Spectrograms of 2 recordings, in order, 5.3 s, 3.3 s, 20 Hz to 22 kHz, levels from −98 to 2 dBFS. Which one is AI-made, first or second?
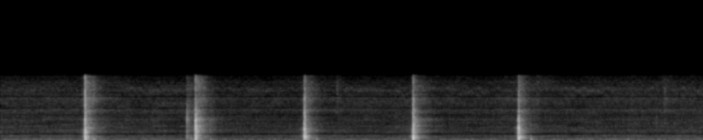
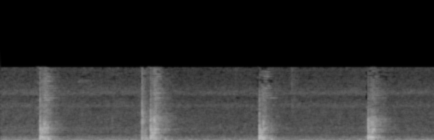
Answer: first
